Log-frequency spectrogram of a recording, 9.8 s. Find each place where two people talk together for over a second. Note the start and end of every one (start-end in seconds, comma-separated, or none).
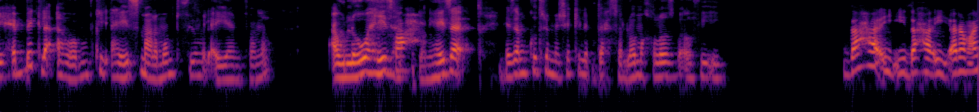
none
